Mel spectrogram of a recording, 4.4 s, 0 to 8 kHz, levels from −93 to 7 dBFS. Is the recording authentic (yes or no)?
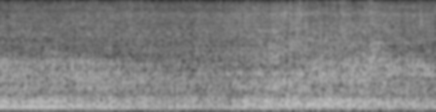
no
